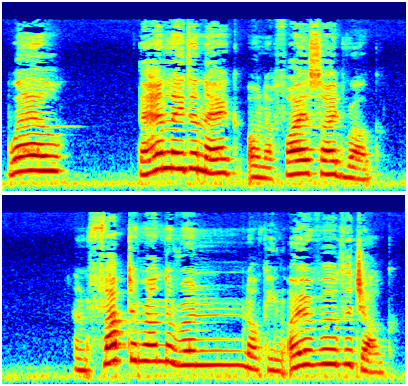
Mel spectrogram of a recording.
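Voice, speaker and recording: A woman storyteller narrating a rhyming children's story aloud in an expressive read-aloud style. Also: high voice, slow.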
